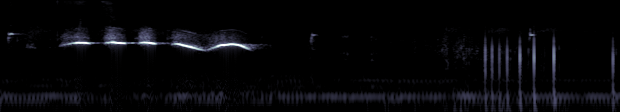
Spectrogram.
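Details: Adult sooty-headed bulbul making chick-like calls: four clear whistled notes in quick succession, wavering and ending with a dipping slide, followed after a pause by a burst of short sharp clicks over a low steady hum.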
